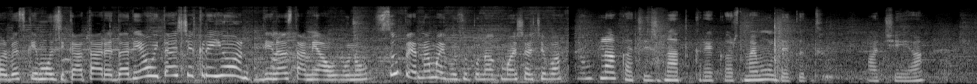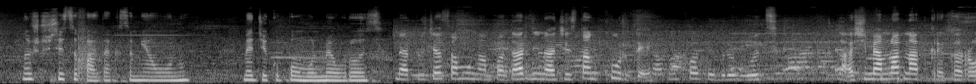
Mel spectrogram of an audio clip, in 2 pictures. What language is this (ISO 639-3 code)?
ron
